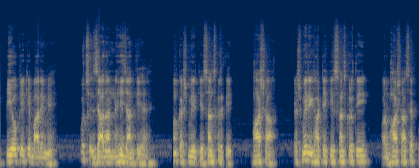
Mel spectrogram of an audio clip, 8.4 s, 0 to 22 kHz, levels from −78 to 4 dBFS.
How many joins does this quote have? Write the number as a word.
one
